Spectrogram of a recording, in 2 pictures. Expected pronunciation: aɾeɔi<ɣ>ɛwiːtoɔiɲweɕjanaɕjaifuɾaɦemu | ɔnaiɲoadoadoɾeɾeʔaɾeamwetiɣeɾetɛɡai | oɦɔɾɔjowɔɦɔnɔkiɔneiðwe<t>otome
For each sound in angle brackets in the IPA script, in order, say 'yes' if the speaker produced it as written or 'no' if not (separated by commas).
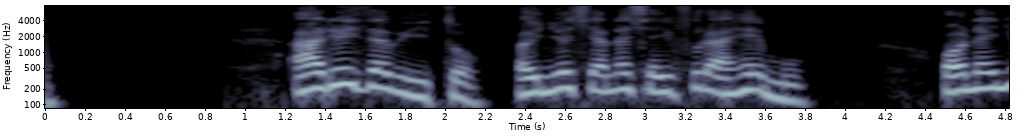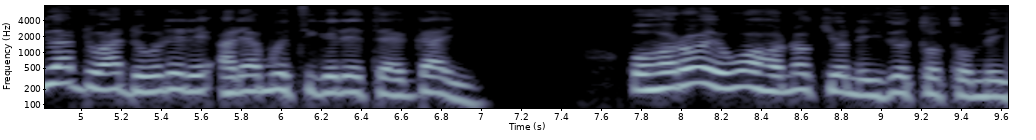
no, yes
